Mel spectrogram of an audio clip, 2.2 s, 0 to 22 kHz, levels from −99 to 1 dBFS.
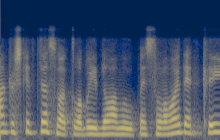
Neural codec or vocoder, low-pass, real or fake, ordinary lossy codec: codec, 16 kHz, 0.5 kbps, FreqCodec, larger model; 7.2 kHz; fake; Opus, 32 kbps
